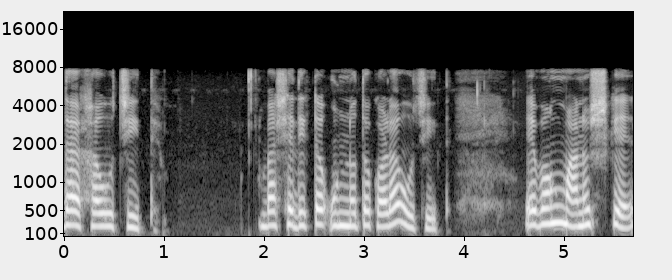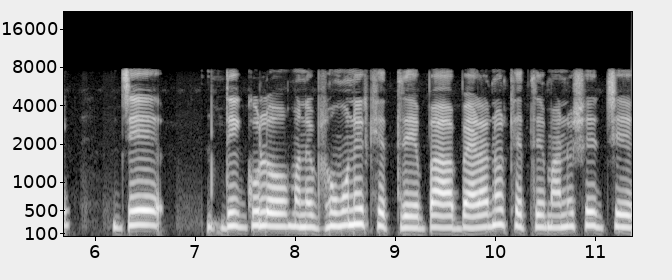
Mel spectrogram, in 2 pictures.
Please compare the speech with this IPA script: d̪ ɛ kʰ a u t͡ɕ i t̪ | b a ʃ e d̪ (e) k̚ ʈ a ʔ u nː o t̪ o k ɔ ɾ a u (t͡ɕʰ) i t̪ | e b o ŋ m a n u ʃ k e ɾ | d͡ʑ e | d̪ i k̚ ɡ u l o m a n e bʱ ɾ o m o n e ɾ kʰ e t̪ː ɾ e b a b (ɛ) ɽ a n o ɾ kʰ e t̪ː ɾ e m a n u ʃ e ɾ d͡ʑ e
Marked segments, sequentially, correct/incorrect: incorrect, incorrect, correct

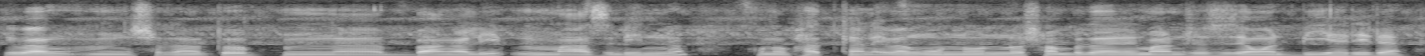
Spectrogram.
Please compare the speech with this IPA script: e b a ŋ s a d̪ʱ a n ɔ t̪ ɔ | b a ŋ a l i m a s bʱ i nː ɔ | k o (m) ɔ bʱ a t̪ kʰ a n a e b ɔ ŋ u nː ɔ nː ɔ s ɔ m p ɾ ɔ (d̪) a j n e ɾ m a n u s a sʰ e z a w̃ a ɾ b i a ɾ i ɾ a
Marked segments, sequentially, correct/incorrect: incorrect, correct

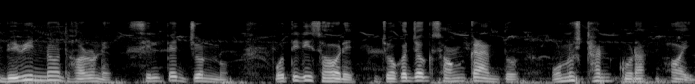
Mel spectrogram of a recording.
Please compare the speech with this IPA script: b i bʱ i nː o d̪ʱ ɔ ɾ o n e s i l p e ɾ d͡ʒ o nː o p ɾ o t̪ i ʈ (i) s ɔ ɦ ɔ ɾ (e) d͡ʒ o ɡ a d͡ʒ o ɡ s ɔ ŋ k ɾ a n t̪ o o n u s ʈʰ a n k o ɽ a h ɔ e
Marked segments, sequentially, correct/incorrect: correct, correct

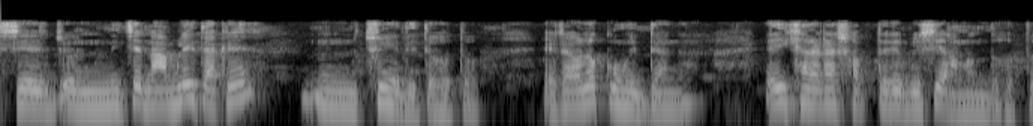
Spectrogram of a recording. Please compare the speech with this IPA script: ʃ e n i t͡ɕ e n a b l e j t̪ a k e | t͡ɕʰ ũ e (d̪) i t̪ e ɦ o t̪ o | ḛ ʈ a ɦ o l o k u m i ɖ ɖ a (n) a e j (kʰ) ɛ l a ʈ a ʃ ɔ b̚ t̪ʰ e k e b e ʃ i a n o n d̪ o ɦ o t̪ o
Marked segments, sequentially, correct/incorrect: correct, incorrect, correct

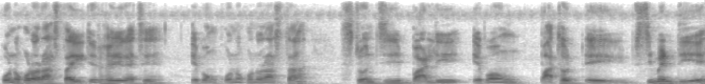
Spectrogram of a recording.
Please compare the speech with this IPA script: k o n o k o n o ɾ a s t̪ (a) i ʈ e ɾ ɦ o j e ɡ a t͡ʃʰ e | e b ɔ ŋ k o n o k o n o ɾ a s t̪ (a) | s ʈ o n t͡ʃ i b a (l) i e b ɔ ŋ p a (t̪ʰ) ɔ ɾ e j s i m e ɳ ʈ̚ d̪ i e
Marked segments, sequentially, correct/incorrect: correct, correct, correct, correct

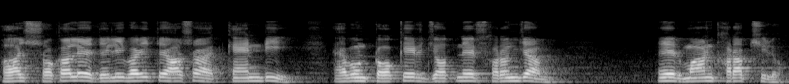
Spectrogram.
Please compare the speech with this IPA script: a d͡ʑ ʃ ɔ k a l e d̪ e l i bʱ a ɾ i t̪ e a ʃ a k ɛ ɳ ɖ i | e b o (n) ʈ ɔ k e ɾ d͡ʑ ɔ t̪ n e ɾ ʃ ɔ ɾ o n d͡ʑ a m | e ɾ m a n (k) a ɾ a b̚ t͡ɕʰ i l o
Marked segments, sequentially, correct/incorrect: incorrect, incorrect

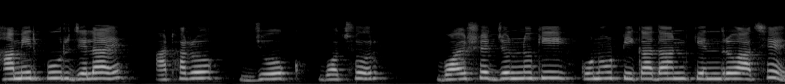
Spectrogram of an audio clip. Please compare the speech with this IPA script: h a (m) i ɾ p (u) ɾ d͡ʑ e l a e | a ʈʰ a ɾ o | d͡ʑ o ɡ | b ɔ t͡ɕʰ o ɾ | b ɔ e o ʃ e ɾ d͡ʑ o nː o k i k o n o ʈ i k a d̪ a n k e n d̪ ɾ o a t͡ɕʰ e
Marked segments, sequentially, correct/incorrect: correct, correct

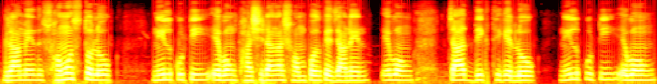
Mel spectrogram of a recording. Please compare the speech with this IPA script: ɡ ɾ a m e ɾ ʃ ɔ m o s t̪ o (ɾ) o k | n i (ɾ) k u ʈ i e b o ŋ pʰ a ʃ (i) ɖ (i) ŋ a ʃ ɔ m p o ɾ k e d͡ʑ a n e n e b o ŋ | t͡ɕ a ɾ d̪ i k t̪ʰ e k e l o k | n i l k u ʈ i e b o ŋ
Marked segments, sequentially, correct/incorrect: incorrect, incorrect, correct, incorrect

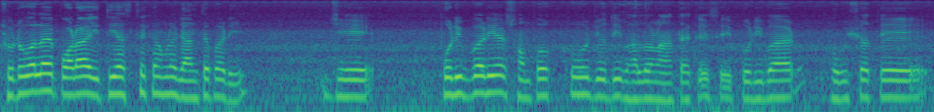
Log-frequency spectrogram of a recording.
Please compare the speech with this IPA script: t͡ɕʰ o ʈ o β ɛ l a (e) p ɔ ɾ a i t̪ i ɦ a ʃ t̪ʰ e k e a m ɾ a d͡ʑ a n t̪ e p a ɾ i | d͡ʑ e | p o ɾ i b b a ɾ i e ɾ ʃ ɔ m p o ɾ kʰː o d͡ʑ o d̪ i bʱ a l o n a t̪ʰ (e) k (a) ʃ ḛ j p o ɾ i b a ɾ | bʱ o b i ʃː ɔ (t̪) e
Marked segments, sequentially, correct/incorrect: correct, incorrect, incorrect, correct

